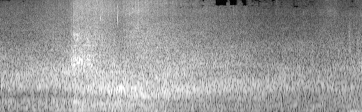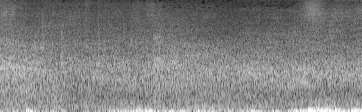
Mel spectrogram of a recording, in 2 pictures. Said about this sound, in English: So how many cars do you think have gone past so far then? Well into the hundreds.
